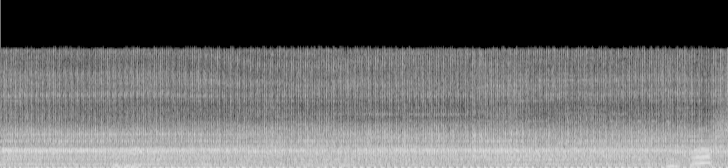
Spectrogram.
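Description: A motorcycle engine runs steadily on a steep hill-climb slope, a close, even mid-pitched idle-like throb with a regular pulsing rhythm throughout, loud and unbroken, with faint voices in the background.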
